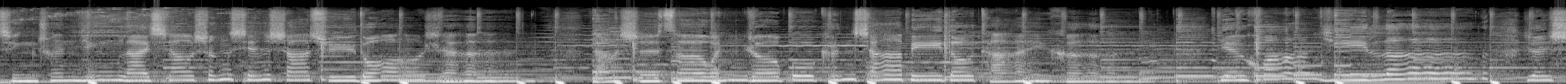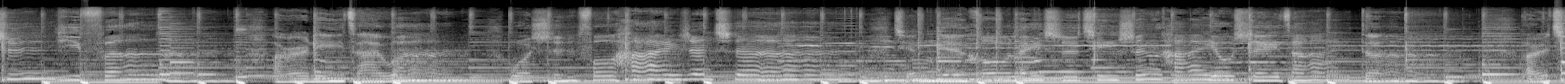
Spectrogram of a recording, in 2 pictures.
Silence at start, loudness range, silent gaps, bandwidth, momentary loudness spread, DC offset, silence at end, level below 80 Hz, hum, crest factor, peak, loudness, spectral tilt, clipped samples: 0 s; 2 LU; none; 16 kHz; 6 LU; under 0.1%; 0 s; -18 dBFS; none; 10 dB; 0 dBFS; -10 LUFS; -4.5 dB/octave; 0.6%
